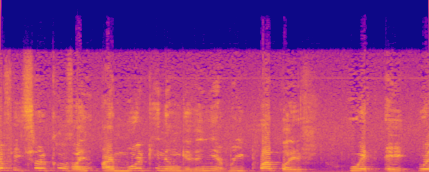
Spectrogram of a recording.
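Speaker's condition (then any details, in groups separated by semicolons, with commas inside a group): Cerebral palsy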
